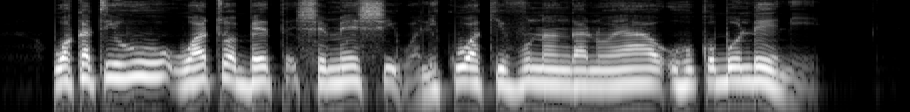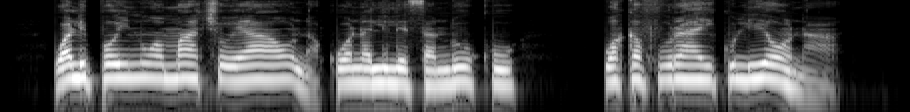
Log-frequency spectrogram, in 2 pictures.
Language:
Swahili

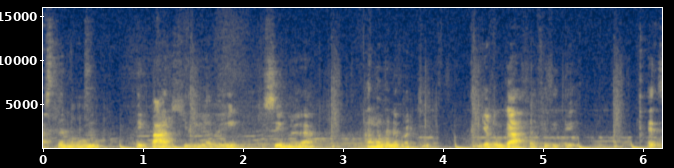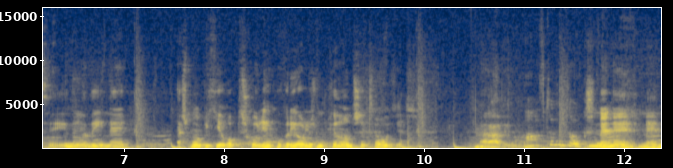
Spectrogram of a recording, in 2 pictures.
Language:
Greek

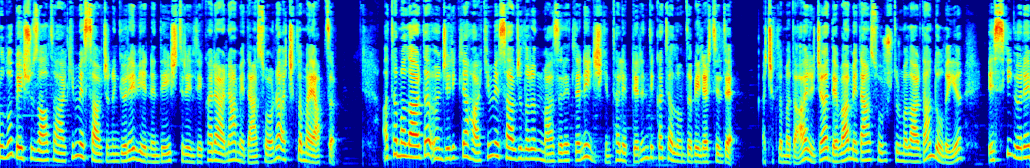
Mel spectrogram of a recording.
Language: Turkish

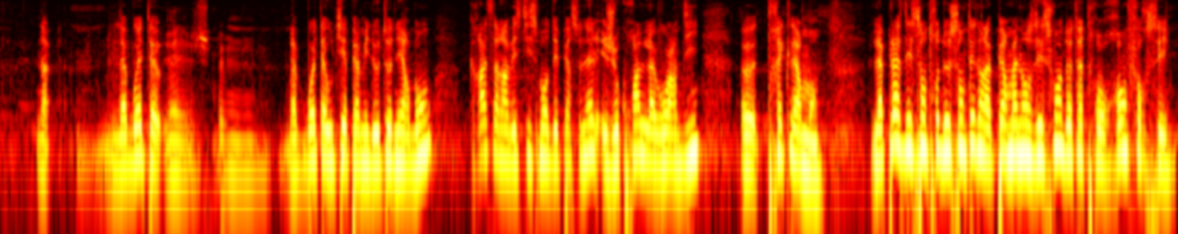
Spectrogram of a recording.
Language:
French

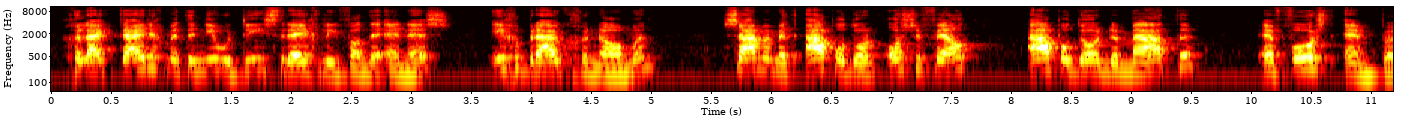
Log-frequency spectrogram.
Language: Dutch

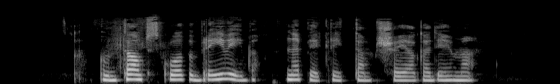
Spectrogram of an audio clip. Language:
Latvian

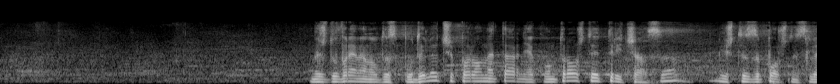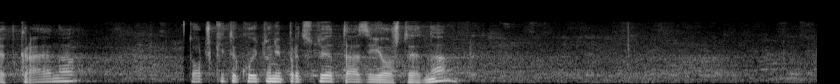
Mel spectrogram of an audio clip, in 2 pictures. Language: Bulgarian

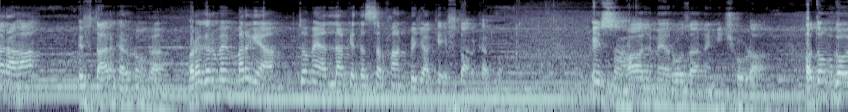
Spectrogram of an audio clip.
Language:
Hindi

